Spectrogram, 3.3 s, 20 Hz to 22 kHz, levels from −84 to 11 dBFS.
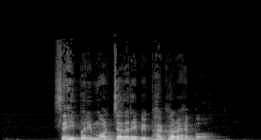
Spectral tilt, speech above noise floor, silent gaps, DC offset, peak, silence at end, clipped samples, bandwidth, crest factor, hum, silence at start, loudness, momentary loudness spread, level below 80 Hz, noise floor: -7 dB/octave; 50 dB; none; under 0.1%; -2 dBFS; 0.65 s; under 0.1%; 15 kHz; 16 dB; none; 0.7 s; -17 LUFS; 12 LU; -56 dBFS; -66 dBFS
